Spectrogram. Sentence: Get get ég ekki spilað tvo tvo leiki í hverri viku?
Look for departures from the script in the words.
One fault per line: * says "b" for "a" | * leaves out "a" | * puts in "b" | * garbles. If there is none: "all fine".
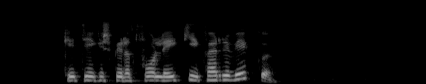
* leaves out "get"
* leaves out "tvo"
